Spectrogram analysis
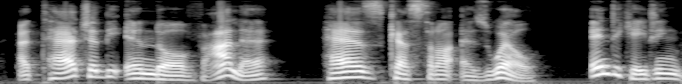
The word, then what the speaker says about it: على: Moving on to the last particle, which is ala, and it means on or upon. Much like ila, it also ends with alif maqsura that you should never forget to pronounce fully.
